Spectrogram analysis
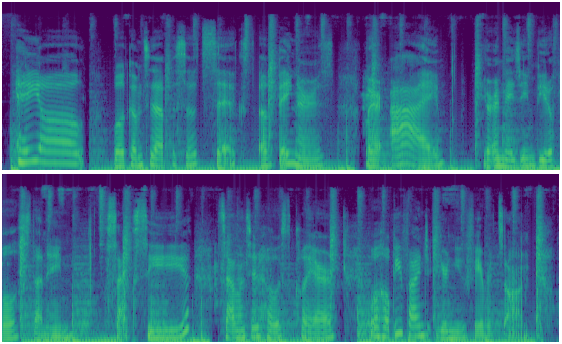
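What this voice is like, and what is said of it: Slightly raspy voice. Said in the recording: “my voice is a little raspy ... I will probably sound like a chain smoker today”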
